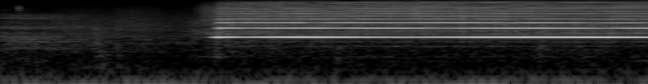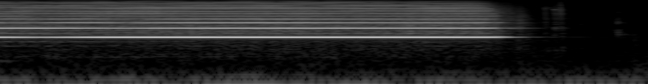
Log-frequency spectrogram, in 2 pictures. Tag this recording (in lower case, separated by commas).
music, musical instrument, woodwind instrument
